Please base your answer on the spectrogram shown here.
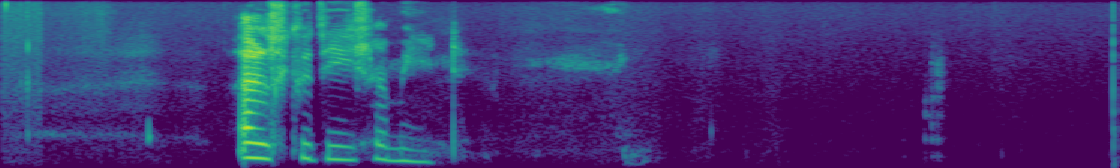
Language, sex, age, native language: Icelandic, female, 10, Icelandic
